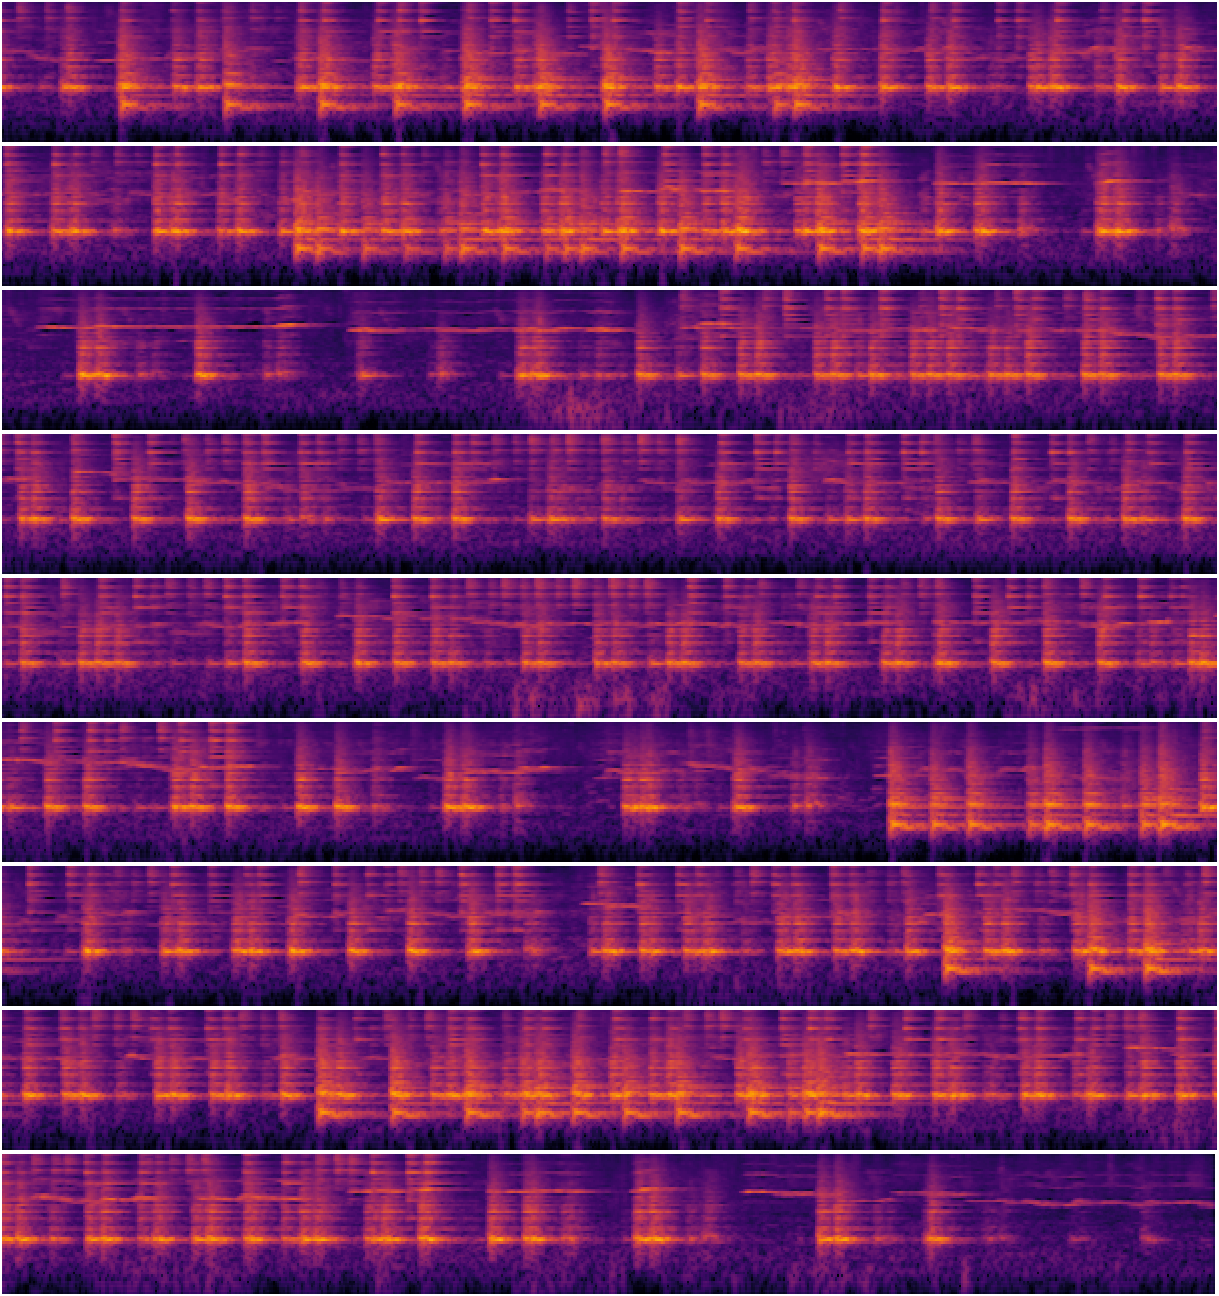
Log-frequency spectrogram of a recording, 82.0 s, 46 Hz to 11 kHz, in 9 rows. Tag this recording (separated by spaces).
zoom sanja japan flute drum asakusa percussion matsuri field-recording tokyo street traditional japanese music h4 festival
